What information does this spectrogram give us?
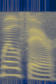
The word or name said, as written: welfare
